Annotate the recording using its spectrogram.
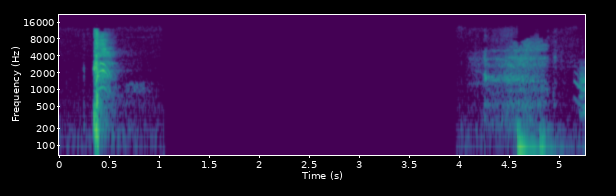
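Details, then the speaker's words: An adult man speaking at a press briefing gives a single sharp cough and then two or three low, rough throat-clearing bursts, which he blames on an almond eaten just before speaking. "porque esto el problema es que me he comido una almendra justo antes y me he comido en almendra junto justo antes de empezar a hablar"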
